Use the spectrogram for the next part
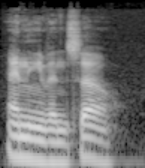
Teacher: The D sound in and fades away, and even combines to sound like uneven.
